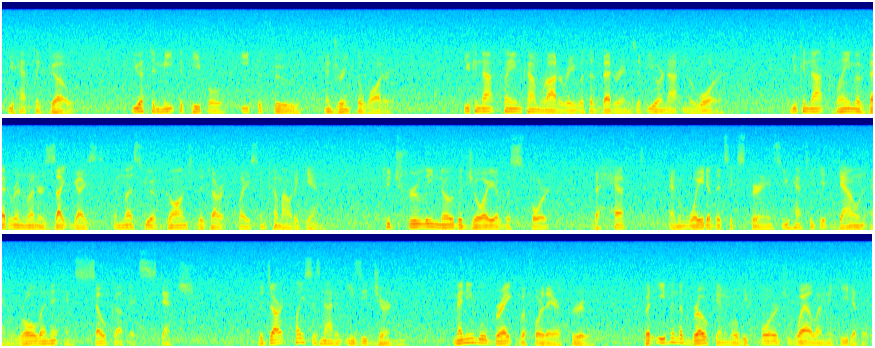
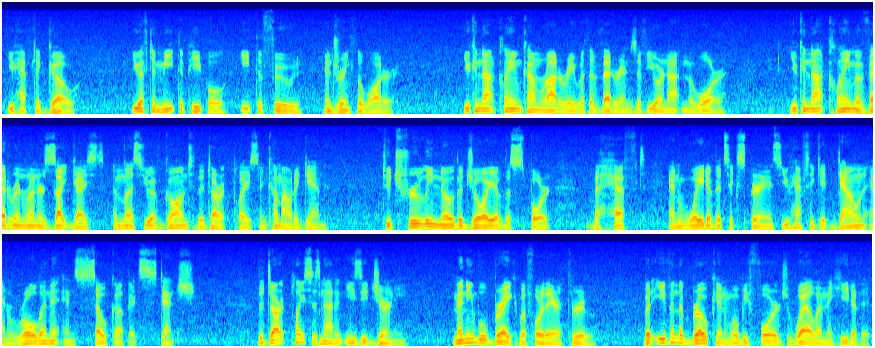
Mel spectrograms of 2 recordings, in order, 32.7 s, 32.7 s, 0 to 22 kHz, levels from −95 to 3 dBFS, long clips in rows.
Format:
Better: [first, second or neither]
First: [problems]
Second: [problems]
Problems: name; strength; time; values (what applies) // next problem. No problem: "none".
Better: second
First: hiss; loud; throughout; 8 dB below the speech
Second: hiss; faint; throughout; 25 dB below the speech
